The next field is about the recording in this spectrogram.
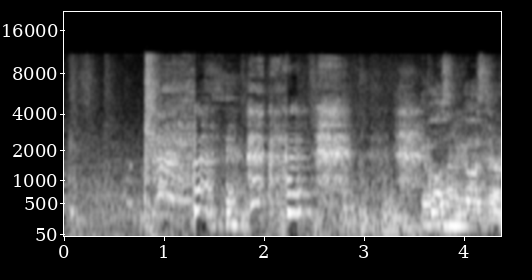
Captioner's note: laughter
